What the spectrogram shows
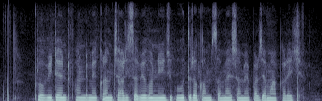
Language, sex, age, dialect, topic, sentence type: Maithili, female, 18-24, Bajjika, banking, statement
